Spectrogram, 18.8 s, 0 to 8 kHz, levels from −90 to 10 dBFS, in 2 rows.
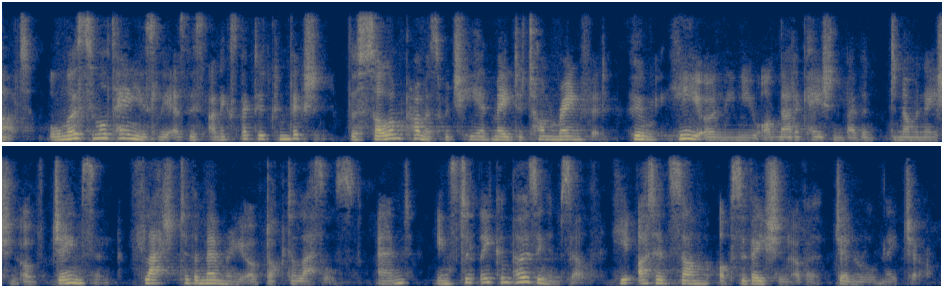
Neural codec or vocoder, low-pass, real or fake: none; 7.2 kHz; real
